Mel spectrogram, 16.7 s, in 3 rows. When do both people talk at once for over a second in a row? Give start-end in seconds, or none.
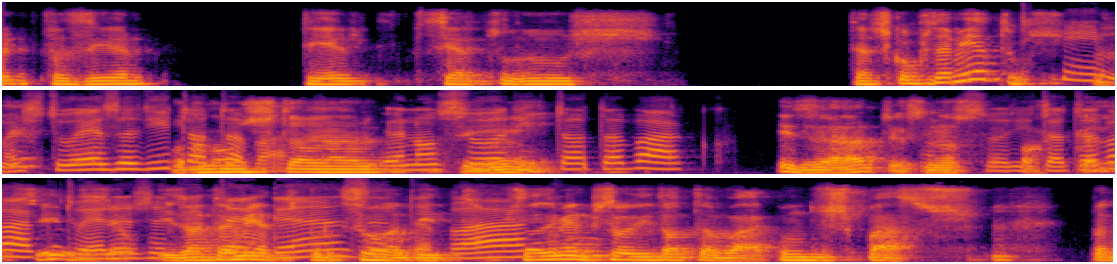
6.4-8.4, 10.2-14.0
